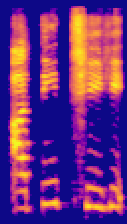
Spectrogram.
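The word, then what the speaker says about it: अतिथिः: Atithihi. The first thi is alpa prana. Only the second thi is mahaprana.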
